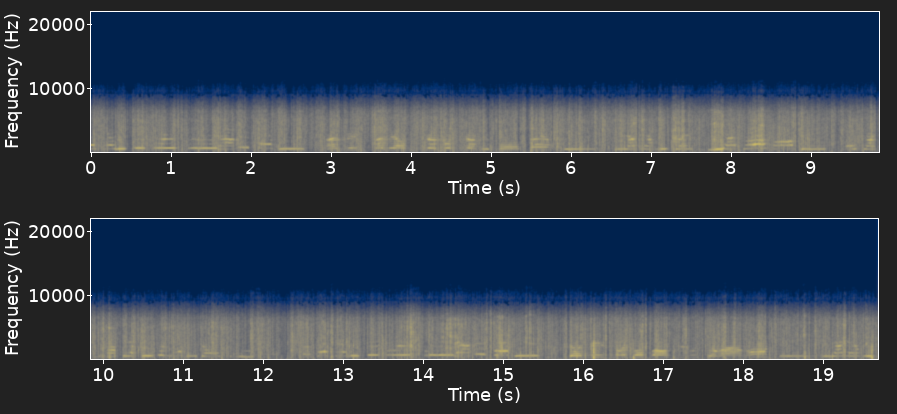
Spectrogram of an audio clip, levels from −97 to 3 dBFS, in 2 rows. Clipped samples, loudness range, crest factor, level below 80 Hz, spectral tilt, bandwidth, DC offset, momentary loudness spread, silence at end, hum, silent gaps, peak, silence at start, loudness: under 0.1%; 3 LU; 28 dB; -54 dBFS; -1.5 dB/octave; 10 kHz; under 0.1%; 7 LU; 0 s; none; none; 0 dBFS; 0 s; -26 LUFS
